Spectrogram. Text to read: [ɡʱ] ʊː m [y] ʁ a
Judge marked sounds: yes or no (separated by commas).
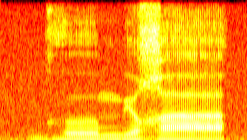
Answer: yes, yes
